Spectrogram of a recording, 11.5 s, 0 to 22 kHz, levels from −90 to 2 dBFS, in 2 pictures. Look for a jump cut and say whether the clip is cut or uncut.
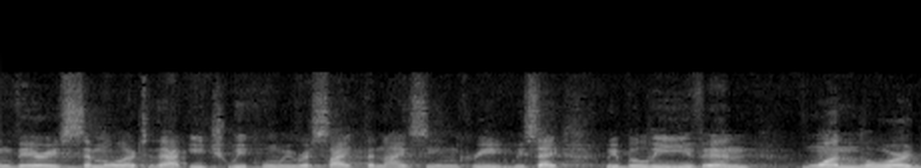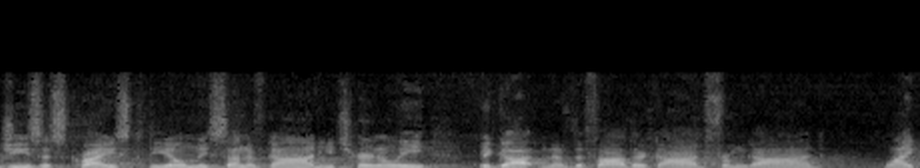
cut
